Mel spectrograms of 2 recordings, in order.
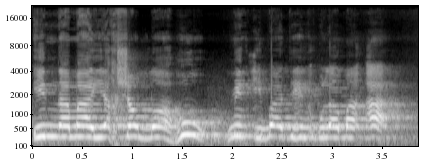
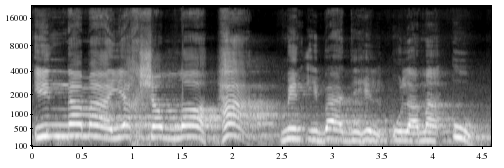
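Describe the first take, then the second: First: Allah ends in -u, ulama ends in -a. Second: Allah ends in -a, ulama ends in -u. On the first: Allah fears the scholars. The speaker calls it wrong. "Kalau terbalik dia baca" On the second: The scholars are the ones who most fear Allah. The speaker calls it right. "itu yang betul"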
